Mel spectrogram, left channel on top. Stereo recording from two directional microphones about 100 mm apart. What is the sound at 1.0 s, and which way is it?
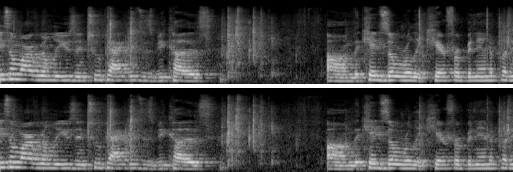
Speech, centre (ahead or behind).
